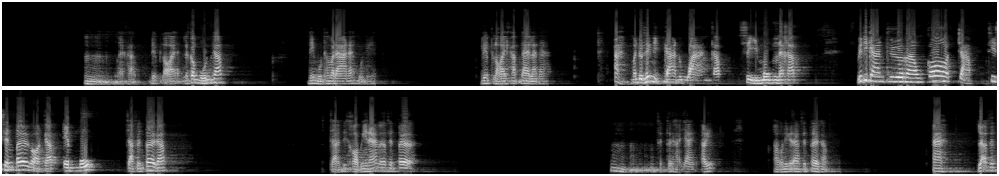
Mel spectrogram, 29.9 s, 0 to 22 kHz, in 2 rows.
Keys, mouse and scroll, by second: 0.1-1.1 scroll up 2, 2.0 click, 2.7-3.3 scroll up 2, 4.5 click, 6.9 click, 7.3 space, 7.4-7.7 scroll up 1, 7.9-8.9 middle drag, 7.9 space, 9.1-10.6 scroll down 3, 10.3-12.5 middle drag, 12.7-13.5 scroll up 2, 13.5 middle click, 14.2-14.5 scroll down 1, 14.6 middle click, 15.4-16.1 scroll up 1, 16.3 m, 25.2 middle click, 25.4-25.7 scroll down 1, 26.3 middle click, 26.9-27.7 scroll up 4, 28.6 click, 29.0 scroll down 2.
